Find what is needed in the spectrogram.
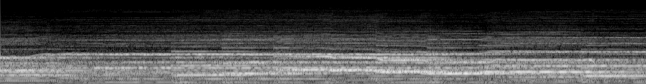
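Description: Music: a choir holding long chords that change slowly, the voices sliding from note to note.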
